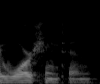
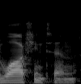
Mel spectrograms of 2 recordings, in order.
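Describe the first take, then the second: First: It is said with an added R sound. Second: It is said without an R sound. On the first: The speaker calls it wrong. "I do not say Washington" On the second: The speaker calls it right. "I don't put a uh, an R in, in Washington"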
